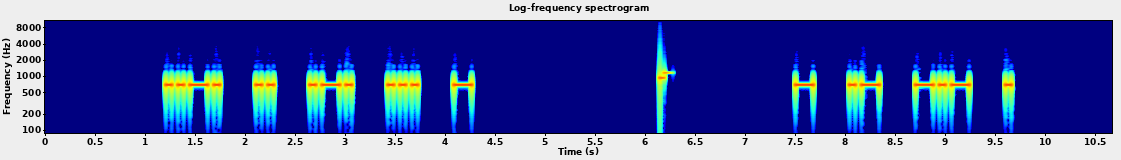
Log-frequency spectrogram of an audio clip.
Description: Morse code, heard as a keyed tone, about 21 wpm, spaced as for 15 wpm, 700 Hz. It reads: FIRST TAKE
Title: 2x Character Spacing - Top 300 Words - 20wpm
